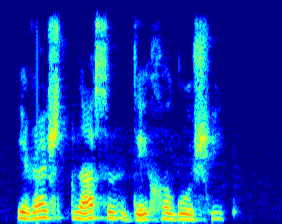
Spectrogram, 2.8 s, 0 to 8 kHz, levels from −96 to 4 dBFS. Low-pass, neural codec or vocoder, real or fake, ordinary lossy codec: 7.2 kHz; none; real; Opus, 64 kbps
